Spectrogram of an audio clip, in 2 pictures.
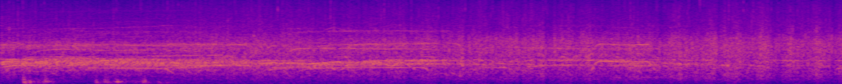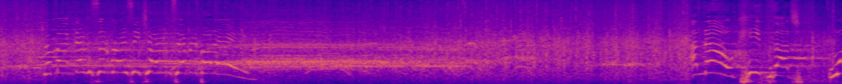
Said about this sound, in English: Warm, guilty feminist Amnesty International applause going for the fantastic Paul Sinha!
